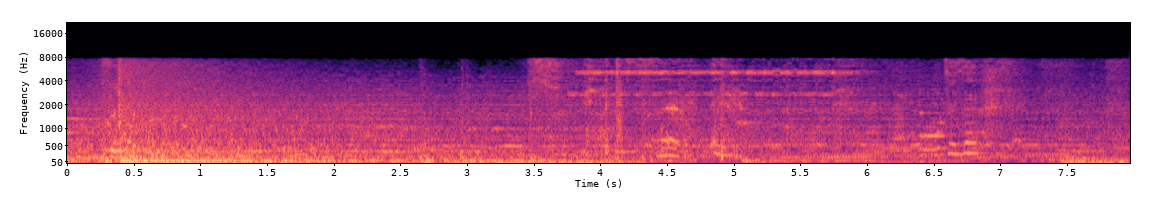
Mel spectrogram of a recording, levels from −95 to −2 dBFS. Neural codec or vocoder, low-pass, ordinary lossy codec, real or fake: codec, 16 kHz, 8 kbps, FunCodec, trained on Chinese and English, 25 frames a second; none; none; fake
